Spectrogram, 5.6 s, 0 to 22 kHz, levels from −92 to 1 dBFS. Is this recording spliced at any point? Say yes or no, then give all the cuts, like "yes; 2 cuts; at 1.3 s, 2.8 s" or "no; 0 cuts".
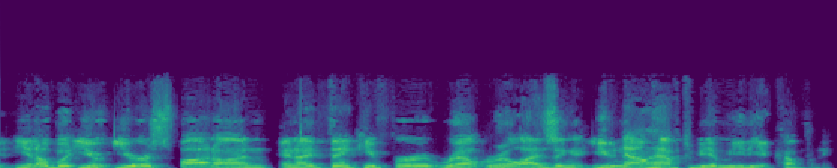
no; 0 cuts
